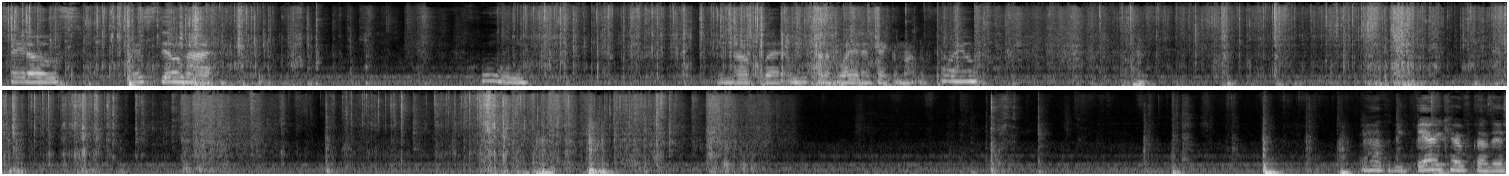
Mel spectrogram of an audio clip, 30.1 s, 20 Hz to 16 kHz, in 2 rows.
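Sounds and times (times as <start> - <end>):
aluminium foil crinkling and tearing: 0.0 - 22.4.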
